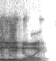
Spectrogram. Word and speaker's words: Illinois: when uh you know people pronounce s in the Illinois so welcome to India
